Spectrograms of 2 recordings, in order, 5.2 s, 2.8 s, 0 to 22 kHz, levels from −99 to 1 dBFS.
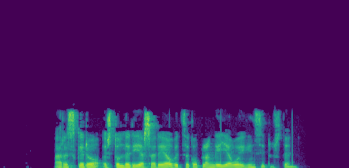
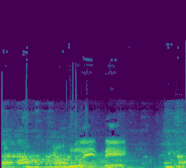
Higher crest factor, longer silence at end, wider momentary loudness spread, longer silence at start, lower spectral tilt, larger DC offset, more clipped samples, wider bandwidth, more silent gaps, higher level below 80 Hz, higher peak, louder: about the same, 16 dB vs 12 dB; first, 0.8 s vs 0 s; first, 12 LU vs 8 LU; first, 0.85 s vs 0 s; second, -4.5 dB/octave vs -7.5 dB/octave; neither; neither; about the same, 8 kHz vs 7.6 kHz; neither; second, -58 dBFS vs -52 dBFS; about the same, -2 dBFS vs -2 dBFS; second, -17 LUFS vs -12 LUFS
